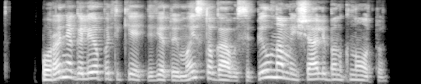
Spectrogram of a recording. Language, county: Lithuanian, Vilnius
